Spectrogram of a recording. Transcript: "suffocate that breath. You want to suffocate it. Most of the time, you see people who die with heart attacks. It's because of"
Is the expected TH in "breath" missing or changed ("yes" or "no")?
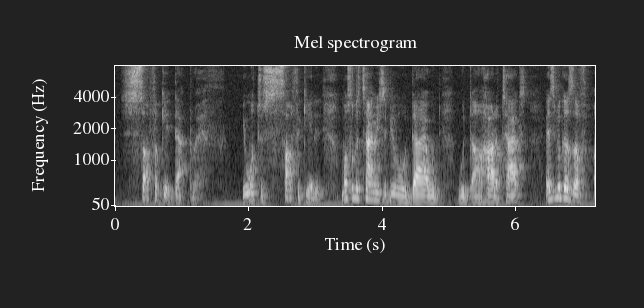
no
